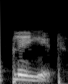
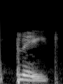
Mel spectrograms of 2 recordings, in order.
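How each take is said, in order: First: "played" wrongly split as "play it"; mispronounced -ed. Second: "played" as "pleid", lower, closing on D; correct one-syllable -ed. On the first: Teacher shows the class the mistake, "play it" in two syllables. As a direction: add a false second syllable, "play it". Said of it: "no play it". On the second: Teacher corrects the mistake for students, "played" in one syllable. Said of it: "sino played". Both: Shown as a demonstration.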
